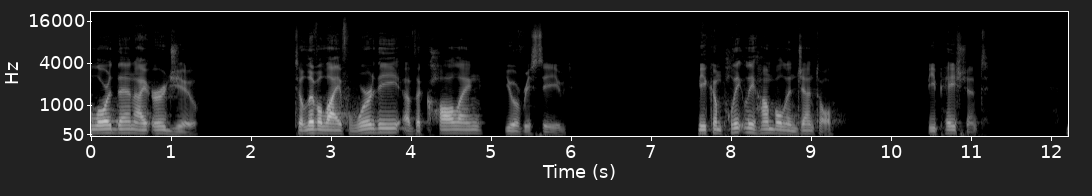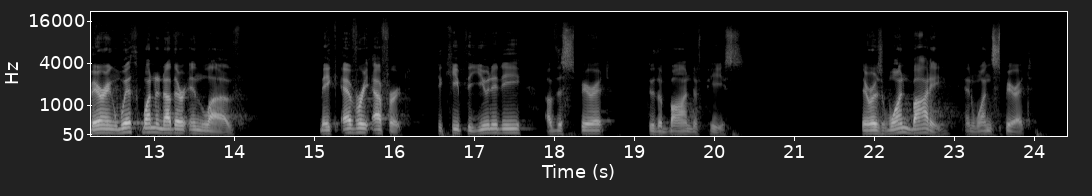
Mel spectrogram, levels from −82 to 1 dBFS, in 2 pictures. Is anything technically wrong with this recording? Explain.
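No, nothing stood out as technically wrong on listening.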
